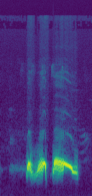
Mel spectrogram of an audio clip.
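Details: Spotted dove decoy bird calling: one low two-part coo, a wavering note followed by a longer smooth falling coo, with no other sounds.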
